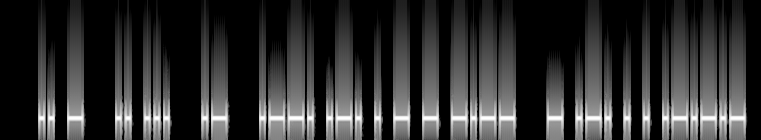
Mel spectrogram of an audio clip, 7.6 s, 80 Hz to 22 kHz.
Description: Morse code, heard as a keyed tone, about 25 wpm, 700 Hz. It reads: IT IS A PRETTY TREE.
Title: Sentences from Top 1000 Words - Review Part 1 - 25wpm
